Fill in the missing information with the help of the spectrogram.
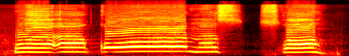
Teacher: صا اور لا کو ایک الف کے برابر کھینچنا ہے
